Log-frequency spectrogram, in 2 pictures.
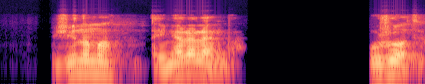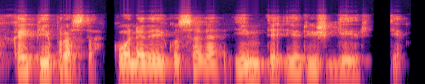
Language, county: Lithuanian, Klaipėda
